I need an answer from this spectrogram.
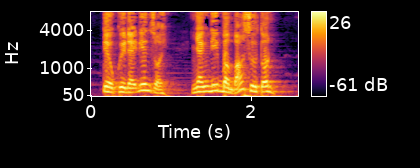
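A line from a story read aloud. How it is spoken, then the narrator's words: Shouting while fleeing. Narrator (Vietnamese): Quát to một tiếng ... bỏ chạy, trong miệng đồng thời hét lớn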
